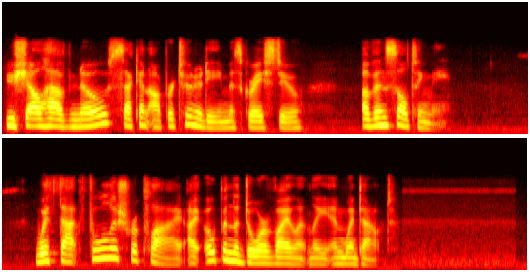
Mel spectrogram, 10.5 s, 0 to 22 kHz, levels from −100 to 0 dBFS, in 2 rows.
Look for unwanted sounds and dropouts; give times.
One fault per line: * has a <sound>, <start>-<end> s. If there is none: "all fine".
all fine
